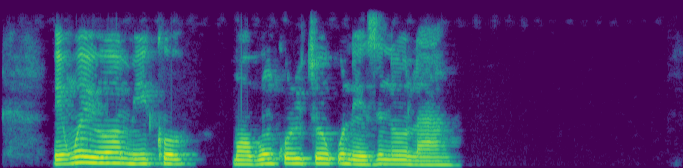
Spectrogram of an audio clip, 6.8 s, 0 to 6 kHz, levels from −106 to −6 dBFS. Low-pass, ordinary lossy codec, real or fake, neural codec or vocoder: 5.4 kHz; none; real; none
